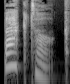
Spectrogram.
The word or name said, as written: back talk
